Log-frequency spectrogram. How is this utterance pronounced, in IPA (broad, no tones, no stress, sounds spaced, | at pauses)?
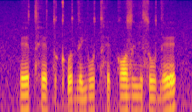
e tʰ e t ʊ kʼ ʊ d e j u tʰ e k ɔ z ɣ i s u d e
